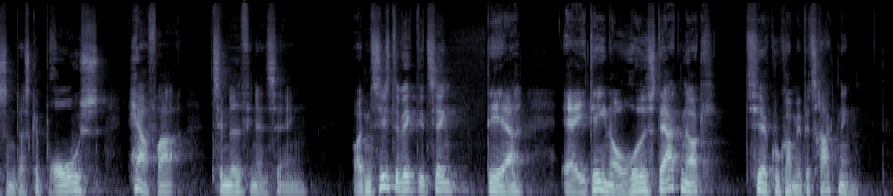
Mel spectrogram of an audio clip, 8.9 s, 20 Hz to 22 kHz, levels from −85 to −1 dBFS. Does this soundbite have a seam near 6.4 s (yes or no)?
no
